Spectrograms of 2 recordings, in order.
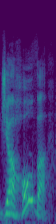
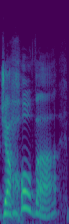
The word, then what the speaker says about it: Jehovah: That could not possibly be the way it was pronounced, because there's no such sounds in Hebrew. But the Western world came to pronounce it Jehovah, but that comes, it may seem odd, but it comes from the name of God, Yahweh.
